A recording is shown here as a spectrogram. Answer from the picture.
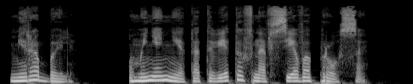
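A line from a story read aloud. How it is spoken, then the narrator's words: Forced calm. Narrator (Russian): как можно более спокойно произнесла я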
